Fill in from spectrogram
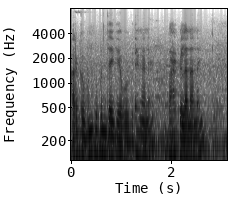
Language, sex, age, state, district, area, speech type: Bodo, male, 18-30, Assam, Chirang, rural, spontaneous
